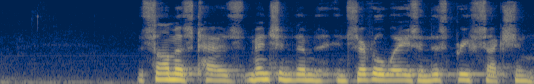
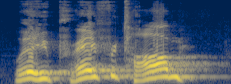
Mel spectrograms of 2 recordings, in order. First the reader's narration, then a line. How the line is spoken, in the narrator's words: He pleaded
